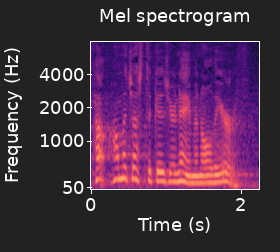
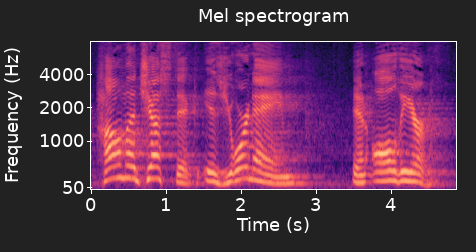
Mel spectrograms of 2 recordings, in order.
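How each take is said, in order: First: It is said as a real question. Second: It is said as an admiring exclamation. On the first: Asks how majestic the name is. The speaker calls it wrong. "Well, tell us" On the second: Declares that the name is very majestic. The speaker calls it right. "Or do you read it this way?"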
